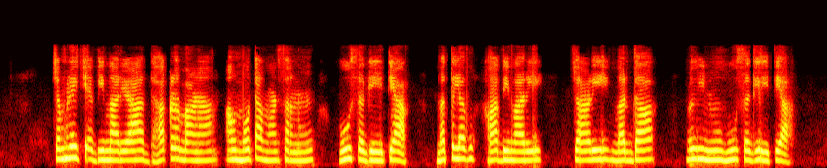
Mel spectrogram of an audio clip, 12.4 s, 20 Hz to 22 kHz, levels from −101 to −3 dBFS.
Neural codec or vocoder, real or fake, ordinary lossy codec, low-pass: codec, 44.1 kHz, 2.6 kbps, DAC; fake; AAC, 48 kbps; 7.2 kHz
